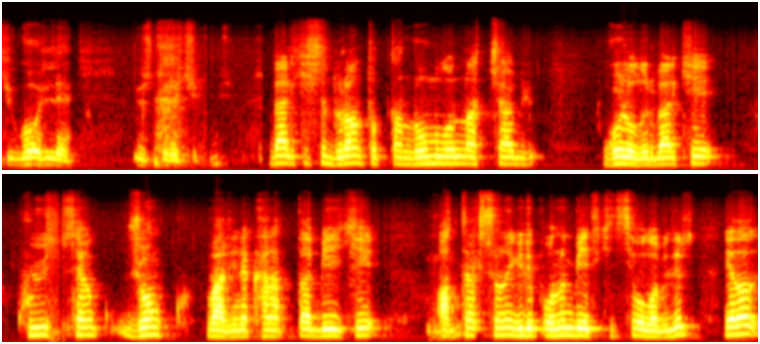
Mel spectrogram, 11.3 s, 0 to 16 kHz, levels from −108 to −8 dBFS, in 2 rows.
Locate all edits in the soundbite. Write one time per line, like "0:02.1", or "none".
0:01.9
